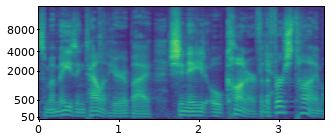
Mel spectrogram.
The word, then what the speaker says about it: Sinéad: Yes, I was saying it and he was like, why are you saying shh? There's no H in there.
